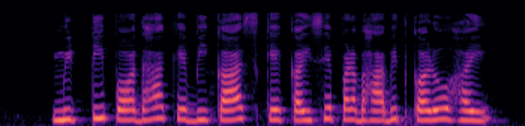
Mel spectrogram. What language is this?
Magahi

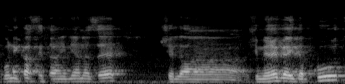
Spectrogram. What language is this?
Hebrew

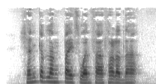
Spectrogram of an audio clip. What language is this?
Thai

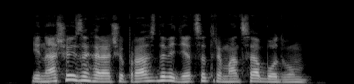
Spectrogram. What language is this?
Belarusian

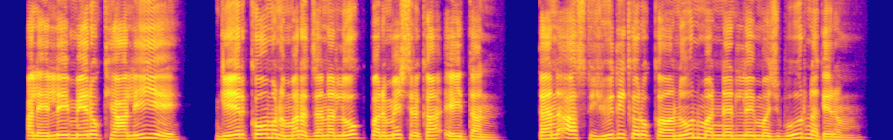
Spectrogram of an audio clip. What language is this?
Bhadrawahi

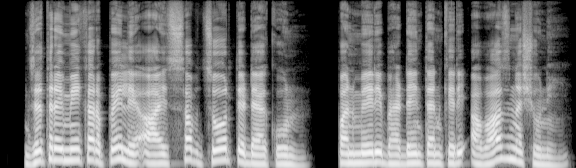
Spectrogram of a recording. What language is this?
Bhadrawahi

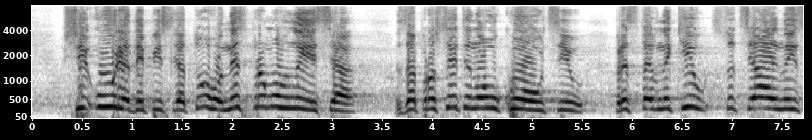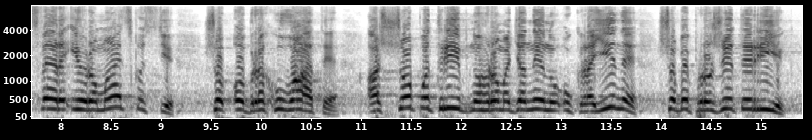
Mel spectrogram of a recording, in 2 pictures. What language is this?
Ukrainian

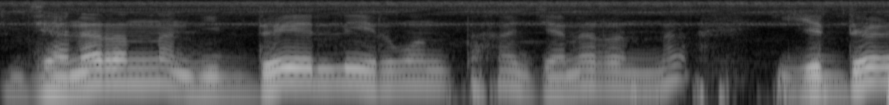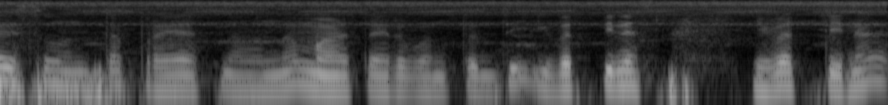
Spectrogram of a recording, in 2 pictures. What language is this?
Kannada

